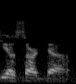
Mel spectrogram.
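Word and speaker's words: Yaşar Doğu: It's supposed to be pronounced Yosar Do.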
